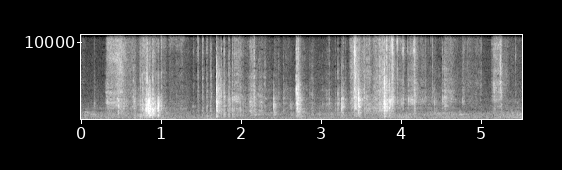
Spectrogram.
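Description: Pages of a spiral-bound Nicholson canal guide being leafed through over a paper map: a series of short paper rustles and crinkles with sharp clicks and taps.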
